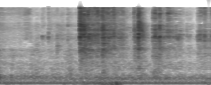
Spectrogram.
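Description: Steel tape measure being pulled out along a timber beam: a short metallic rattle and scrape of the blade, about a second in and lasting under a second.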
